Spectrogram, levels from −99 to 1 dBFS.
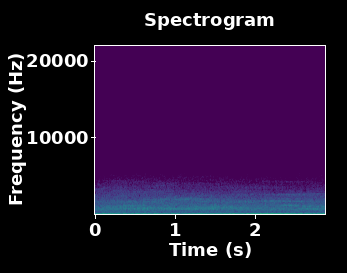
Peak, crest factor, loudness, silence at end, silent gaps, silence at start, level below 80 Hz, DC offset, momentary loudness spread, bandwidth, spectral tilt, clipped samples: -34 dBFS; 12 dB; -51 LUFS; 0 s; none; 0 s; -44 dBFS; under 0.1%; 5 LU; 4 kHz; -6 dB/octave; under 0.1%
